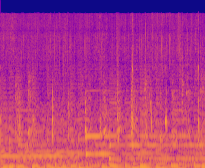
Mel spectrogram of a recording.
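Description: Okonomiyaki batter and shredded cabbage being stirred in a metal bowl, with frequent irregular sharp clicks, over a steady sizzle of meat frying on a hot iron teppan griddle.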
